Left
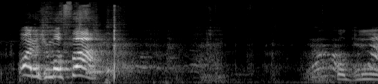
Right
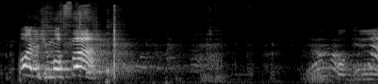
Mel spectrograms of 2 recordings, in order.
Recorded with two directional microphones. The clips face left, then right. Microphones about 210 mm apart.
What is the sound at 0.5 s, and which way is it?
Speech, 40° left (ahead or behind).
